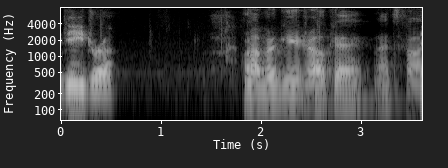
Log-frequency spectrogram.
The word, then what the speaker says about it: Ghidra: So I thought it was pronounced Ghidra, but I went on Google today and put the name in, and they say the Italian pronounced it Ghidra, just like you us gringos do. So we'll call him Ghidra.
